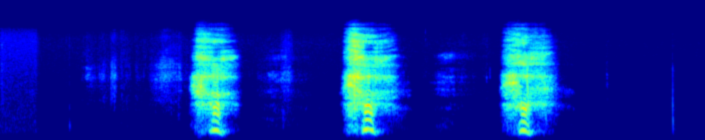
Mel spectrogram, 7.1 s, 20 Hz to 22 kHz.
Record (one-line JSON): {"exhalation_length": "7.1 s", "exhalation_amplitude": 12104, "exhalation_signal_mean_std_ratio": 0.3, "survey_phase": "beta (2021-08-13 to 2022-03-07)", "age": "65+", "gender": "Female", "wearing_mask": "No", "symptom_cough_any": true, "symptom_runny_or_blocked_nose": true, "smoker_status": "Never smoked", "respiratory_condition_asthma": false, "respiratory_condition_other": false, "recruitment_source": "REACT", "submission_delay": "0 days", "covid_test_result": "Negative", "covid_test_method": "RT-qPCR"}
